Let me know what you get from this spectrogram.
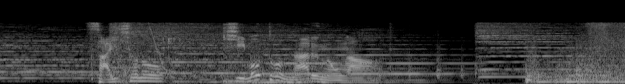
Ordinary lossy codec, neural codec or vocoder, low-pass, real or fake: MP3, 64 kbps; none; 7.2 kHz; real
